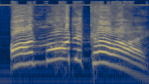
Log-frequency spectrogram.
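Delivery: loud, high, drawn-out royal order; commanding proclamation. Acted. King orders Haman to honor Mordecai, commanding proclamation. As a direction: proclaim the name slowly and loudly.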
